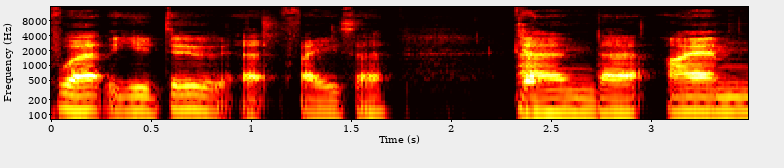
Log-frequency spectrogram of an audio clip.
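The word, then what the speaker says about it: Fazer: I am the Chief Strategy Officer at a branding agency in New York called Phaser. F-A-Z-E-R is how you spell it.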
